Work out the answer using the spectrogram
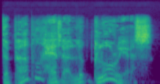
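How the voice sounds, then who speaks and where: A male storybook narrator for children with a very husky voice. His pitch moves in big animated swings, and the recording is dry and close. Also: unhurried, dry recording.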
